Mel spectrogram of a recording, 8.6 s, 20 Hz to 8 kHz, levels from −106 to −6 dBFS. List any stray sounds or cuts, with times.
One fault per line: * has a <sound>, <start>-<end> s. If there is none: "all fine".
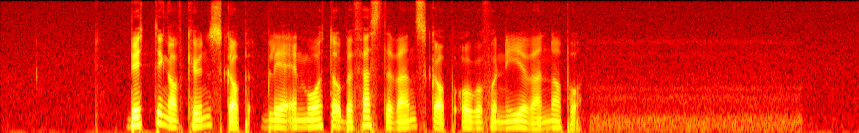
all fine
